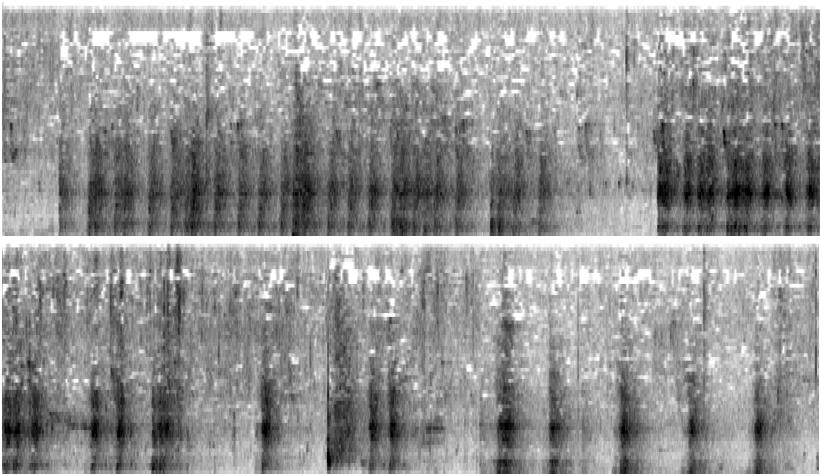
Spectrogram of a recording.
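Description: People talking, the words unclear.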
